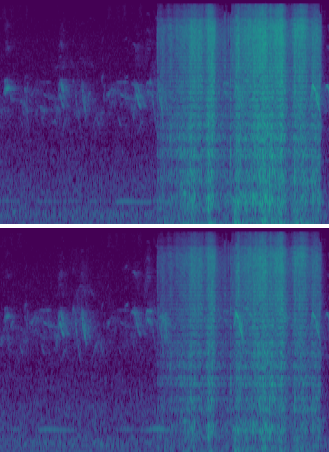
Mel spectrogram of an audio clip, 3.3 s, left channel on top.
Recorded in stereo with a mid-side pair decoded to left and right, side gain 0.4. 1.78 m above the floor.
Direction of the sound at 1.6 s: 45° left.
